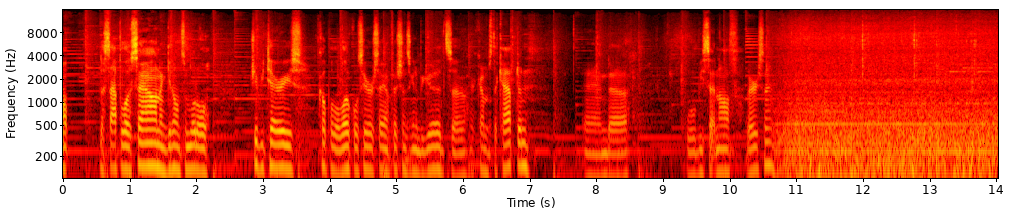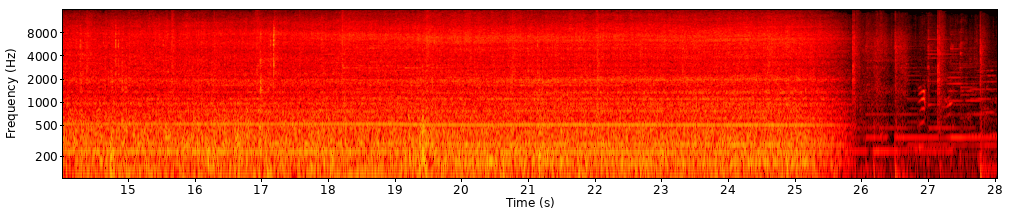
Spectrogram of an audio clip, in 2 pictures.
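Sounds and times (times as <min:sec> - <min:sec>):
outboard motor running: 0:10.7 - 0:25.8.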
